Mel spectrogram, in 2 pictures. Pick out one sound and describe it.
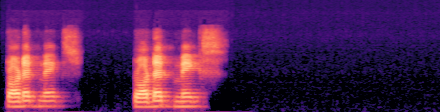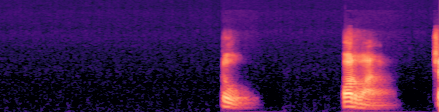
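A young man speaks calmly into a close microphone, in short bursts.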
